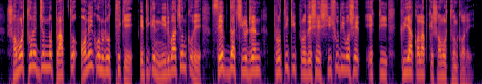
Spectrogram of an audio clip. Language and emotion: Bengali, neutral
